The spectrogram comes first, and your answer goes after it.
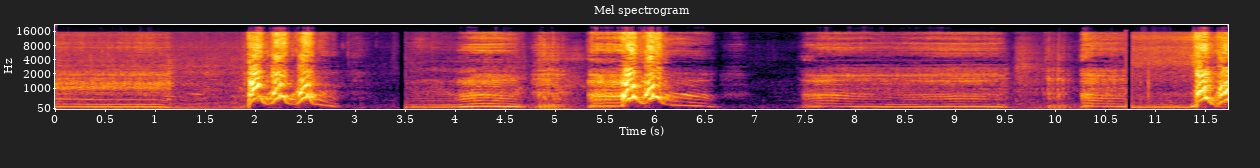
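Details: An angry dog barks toward the camera, alternating deep steady growls with sudden loud clusters of rough barks. A wavering snarl rises mid-way, and the clip ends on another bark burst.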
